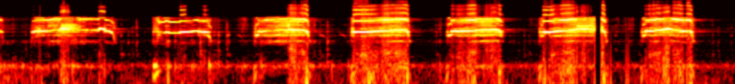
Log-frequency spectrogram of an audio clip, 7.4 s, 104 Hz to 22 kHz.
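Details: Osprey family at a nest on a live cam at Loch Arkaig, on 1 September, as the male brings three small flounders for the chick; loud, rasping, whistled calls with harmonics, repeated in bursts about once a second.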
